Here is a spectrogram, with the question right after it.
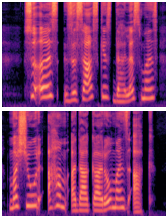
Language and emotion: Kashmiri, neutral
